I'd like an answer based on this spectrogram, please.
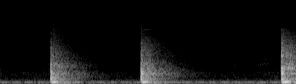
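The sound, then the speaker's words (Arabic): Knocking on a gate: three heavy, evenly spaced single knocks, each a sharp, loud thud with a short ringing decay and quiet between blows. “وفجأة سمعوا طرقا على البوابة.”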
